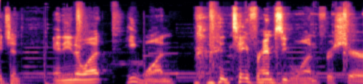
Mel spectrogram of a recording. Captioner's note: chuckles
